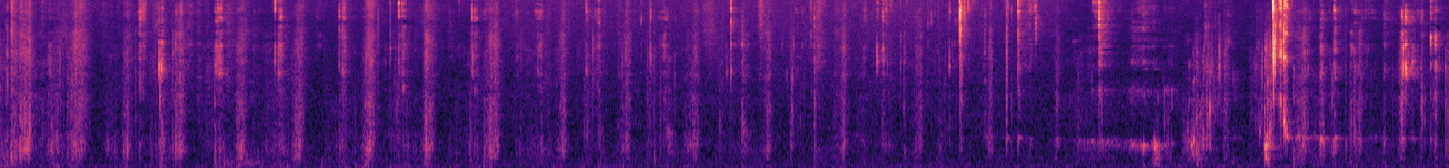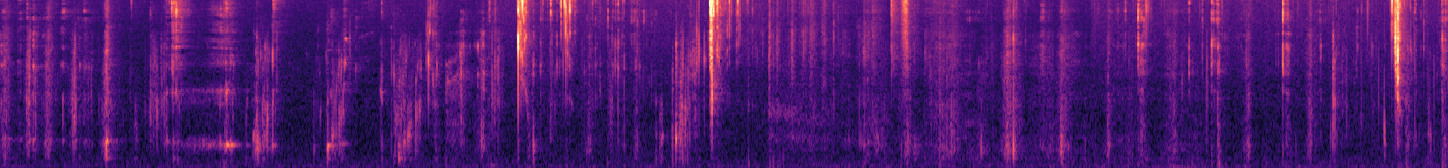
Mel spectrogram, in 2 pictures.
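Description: Close-miked chewing of crumbly scone, heard as many short, wet mouth clicks. About halfway through there are gulps as a drink is swallowed from a glass.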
